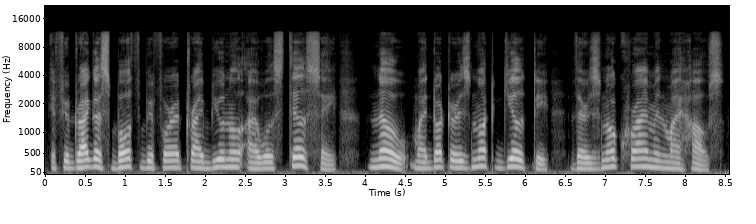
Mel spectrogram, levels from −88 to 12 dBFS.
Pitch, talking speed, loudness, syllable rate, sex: 155 Hz, 170 wpm, -17 LUFS, 4.4 syllables/s, male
